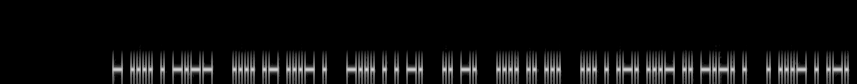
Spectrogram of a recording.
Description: Morse code, heard as a keyed tone, about 40 wpm, 700 Hz. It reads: THEY HAVE BEEN IN HIS SERVICE EVER
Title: Sentences from Top 700 Words 40wpm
